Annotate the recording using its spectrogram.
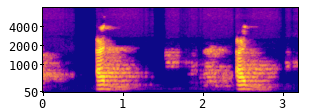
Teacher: Tapi kalau huruf jim sama sekali tidak ada aliran nafas yang keluar. Ya. Karena dia rata, permukaannya rata.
